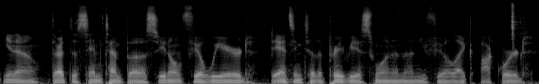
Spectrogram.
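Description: A man's voice: deep voice, monotone, a little fast, darkish tone, slight background noise. A man co-hosting a podcast in casual, conversational chat. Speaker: podcast co-host.

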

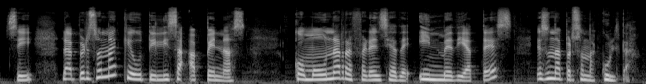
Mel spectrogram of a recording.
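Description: A young woman with a Mexican accent co-hosting a casual Spanish lesson podcast, telling animated stories. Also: moderate pace, dry recording. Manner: animated storytelling, acts out quotes in a high voice. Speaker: podcast co-host and Spanish tutor.

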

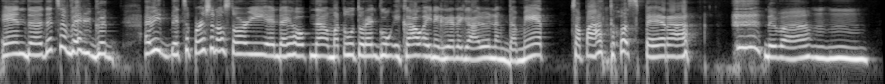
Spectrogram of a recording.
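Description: Woman, fairly high voice, casual chat, Taglish, laughs easily. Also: measured pace. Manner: chatty, laughs often, mixing Tagalog and English.

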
